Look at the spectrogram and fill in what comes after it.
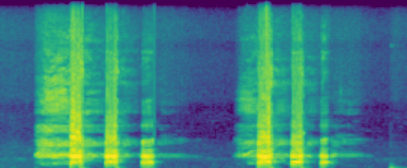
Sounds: Laughter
